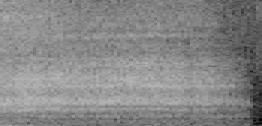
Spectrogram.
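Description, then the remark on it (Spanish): A long, deep exhale, given as a breathing demonstration for calming the mind. It is a steady breathy rush of air lasting over a second that fades out at the end. It is clear, with no talking. “O sea, ¿cómo calmar la mente? Inhalando y exhalando. Exhalando.”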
